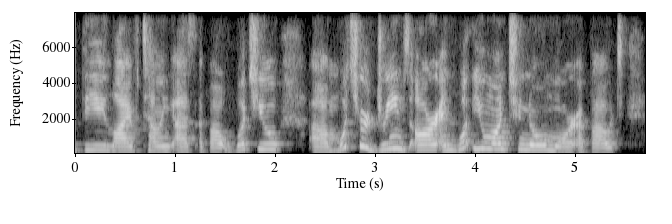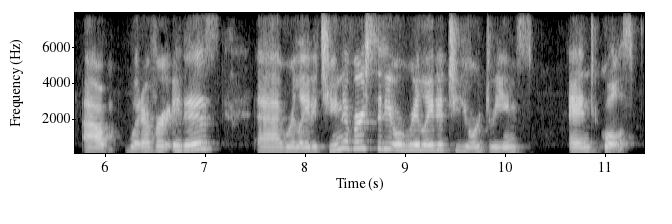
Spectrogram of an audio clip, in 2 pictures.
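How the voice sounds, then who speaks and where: A young woman from Syria hosting a live online talk, upbeat and welcoming, often pausing with "um" and "uh". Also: high voice. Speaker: livestream host. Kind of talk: live-stream presenting.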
